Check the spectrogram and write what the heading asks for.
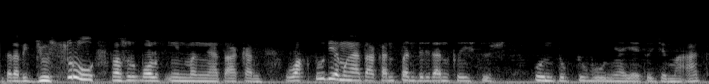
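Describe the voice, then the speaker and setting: A male pastor preaches in a lively way, with many exclamations and direct appeals to his listeners. His voice is high, gravelly and husky. The recording is narrow and phone-like. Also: slight background noise. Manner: lively, exclaiming preaching that often addresses the congregation. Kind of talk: sermon.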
